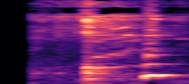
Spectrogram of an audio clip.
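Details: Adult with a cough lasting over five years, with breathlessness after coughing, during a ruqyah session: two to three harsh rough cough bursts in quick succession; chronic cough.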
